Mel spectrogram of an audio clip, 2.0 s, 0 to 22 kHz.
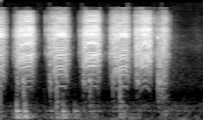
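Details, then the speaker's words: Redcat MT18 RC truck steering servo, a cheap metal-gear MG replacement for one with a stripped brass gear tooth, first test on channel 1: five quick high-pitched electric buzzes as it sweeps back and forth; working normally. "Oops, this button here, let's see if it's working first of all. Sounds like it's working."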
